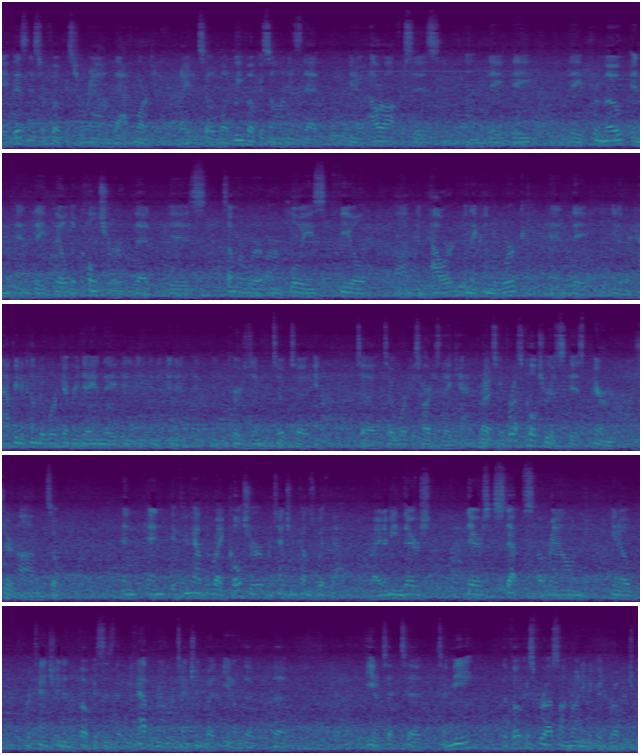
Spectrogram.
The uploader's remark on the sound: Live from ICSC RECON in Las Vegas.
